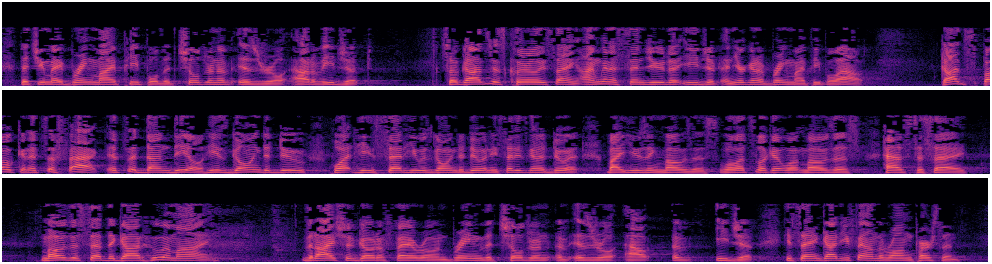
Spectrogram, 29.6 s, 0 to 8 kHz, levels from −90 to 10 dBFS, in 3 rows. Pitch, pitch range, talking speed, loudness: 160 Hz, 150-180 Hz, 210 wpm, -26 LUFS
